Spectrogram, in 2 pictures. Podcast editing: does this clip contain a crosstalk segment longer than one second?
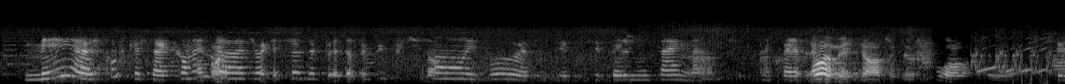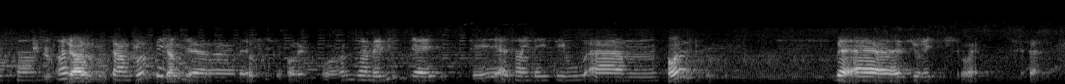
Yes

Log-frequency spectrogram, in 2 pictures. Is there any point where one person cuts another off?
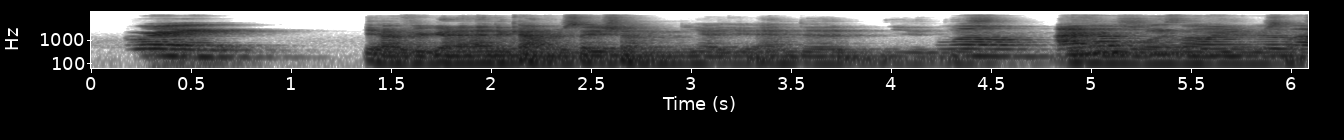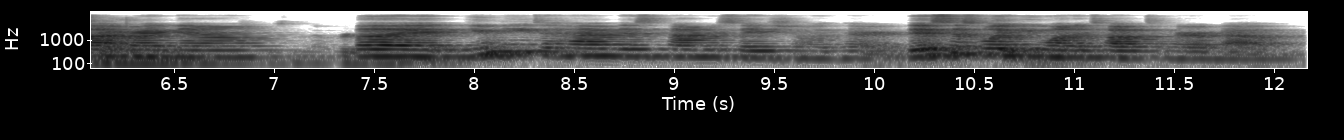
Yes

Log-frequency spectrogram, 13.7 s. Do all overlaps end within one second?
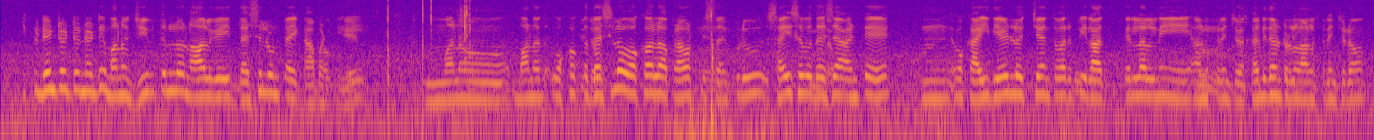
Yes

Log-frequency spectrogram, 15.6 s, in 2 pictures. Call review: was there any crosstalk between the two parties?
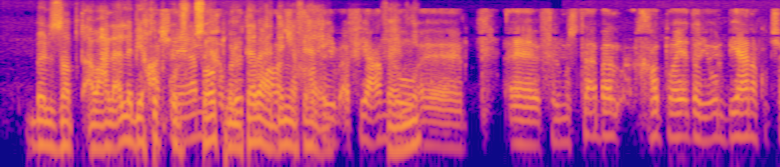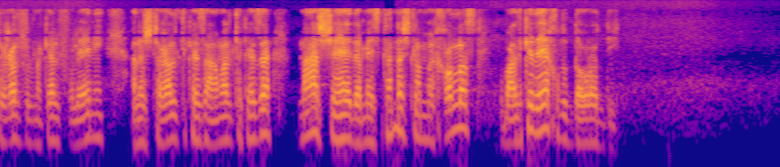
Yes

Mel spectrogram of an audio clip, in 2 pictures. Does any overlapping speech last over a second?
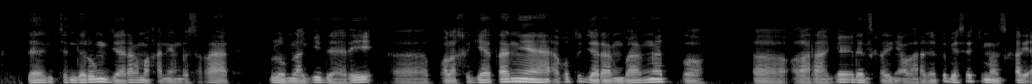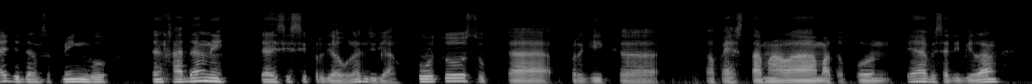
No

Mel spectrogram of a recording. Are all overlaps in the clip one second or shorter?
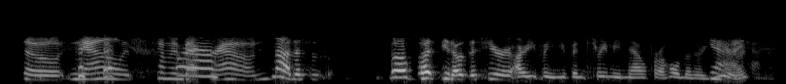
Yes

